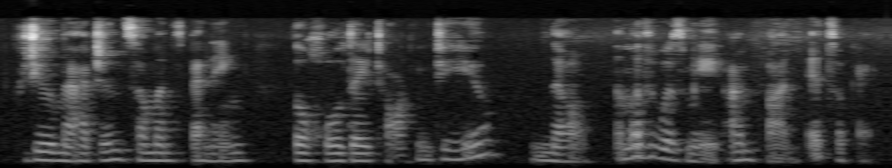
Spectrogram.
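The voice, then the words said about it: Voice sounds rough and awful. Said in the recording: “Sorry about my voice. It's from the crying before, so I'm all, it sounded awful.”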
